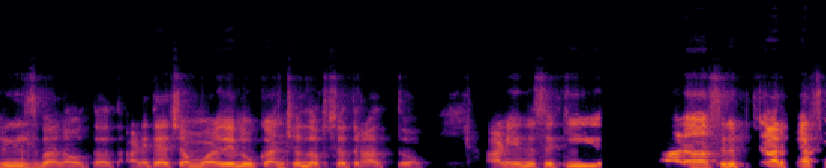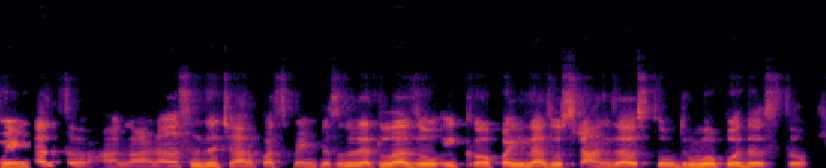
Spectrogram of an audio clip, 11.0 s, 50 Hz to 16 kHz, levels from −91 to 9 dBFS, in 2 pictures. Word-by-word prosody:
reels 165 -1 -2
बनवतात 155 -3 -5
आणि - - -7
त्याच्यामुळे 170 -1 -1
ते 170 0 +4
लोकांच्या 165 +1 -1
लक्षात 160 - -3
राहतं - - -7 0.5
आणि 165 +1 -2
जसं 165 +1 -1
की 180 -1 +1 0.5
गाणं 170 +6 +6
असेल 215 +2 +2 0.2
4-5 185 +3 +5
मिनिटाच 170 -7 +1 0.2
हां, - - -8
गाणं 135 -1 -6
असेल 185 +2 -3
जर 200 - +2
4-5 160 0 -3
मिनिटाच 140 0 -6
तर 185 +2 -2
त्यातला 165 -3 +4
जो 170 - +4
एक 160 - -12
अ, 155 - +4
पहिला 155 +1 +3
जो 165 0 0
स्टांझा 150 +1 0
असतो, 140 -1 -1
ध्रुवपद 155 -1 +3
असतं, 135 -1 -2
165 Hz, 175 wpm, -25 LUFS, 155-175 Hz, 0.5 s, गाणं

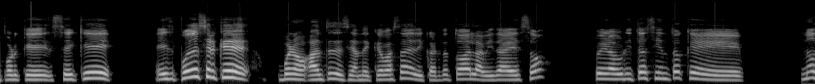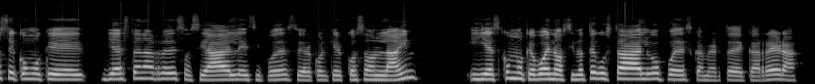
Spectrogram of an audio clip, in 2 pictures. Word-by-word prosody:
Porque 215 0 -1
sé 230 +3 -1
que 275 -1 +2 0.4
es 250 +2 -1
puede 325 +6 +5
ser 350 -1 +3
que 310 -8 +6 0.3
bueno, 230 -1 +1
antes 225 +4 0
decían 215 -4 -3
de 205 -1 -6
que 220 - -5
vas 225 +2 -3
a - - -1
dedicarte 220 -4 -5
toda 245 +3 0
la 230 -3 -2
vida 205 +2 -3
a 210 - +1
eso. 290 - -6 0.5
Pero 255 -1 -1
ahorita 245 +3 -2
siento 280 +1 -5
que, 210 -8 -2 0.5
no 290 +5 -3
sé, 280 -1 -1
como 250 -1 -2
que 230 -2 +1
ya 250 +1 +1
están 280 +3 -3
las 275 -1 +1
redes 265 -1 -1
sociales 215 0 +1
y - - -6
puedes 210 +2 -2
estudiar 205 -3 -4
cualquier 210 0 -6
cosa 215 +1 -3
online 215 +9 +3 0.6
y 240 0 0
es 235 -1 +2
como 280 -3 0
que 235 - +1
bueno, 240 -1 +5
si 225 +1 -8
no 230 0 0
te 280 - +2
gusta 255 -1 +5
algo 255 +1 +2
puedes 220 -2 -1
cambiarte 200 -1 -7
de 195 -2 -2
carrera. 200 +1 -1
230 Hz, 195 wpm, -23 LUFS, 215-255 Hz, 0.6 s, que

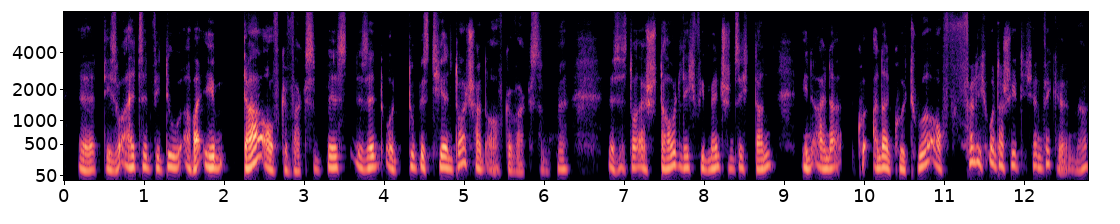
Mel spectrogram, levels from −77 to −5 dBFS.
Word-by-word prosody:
äh, 120 -3 +1
die 130 - -2
so 115 0 0
alt 155 0 +2
sind 150 -5 -2
wie 145 - -1
du, 150 +4 +1
aber - - +4
eben 150 -2 +4 0.2
da - - +10
aufgewachsen 120 -3 0
bist 150 -1 +2
sind 150 +1 +1
und 130 -6 -2
du 160 - 0
bist 145 -1 -1
hier 155 - +6
in 135 - -2
Deutschland 170 - 0
aufgewachsen, 110 +1 -8
ne? 130 0 -6 0.5
Es 125 - -3
ist 145 +1 -6
doch 145 - +2
erstaunlich, 150 +1 0
wie 145 - -2
Menschen 140 +1 -1
sich 145 +1 -5
dann 150 +7 0 0.3
in 130 - -1
einer 140 0 0 0.2
Ku 435 +1 -1
anderen - - +3
Kultur - - -1
auch - - 0
völlig 215 -2 -3
unterschiedlich 175 0 -2
entwickeln, 170 -2 -5
ne? 135 +8 -7
145 Hz, 185 wpm, -24 LUFS, 130-160 Hz, 0.5 s, da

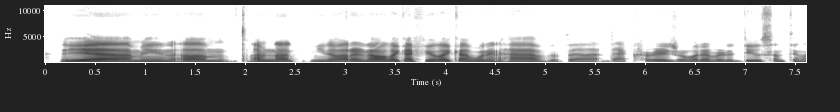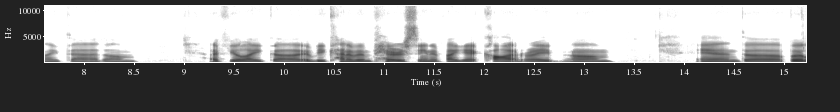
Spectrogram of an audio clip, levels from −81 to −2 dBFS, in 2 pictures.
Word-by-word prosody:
Yeah, 120 -3 +7
I - - +1
mean, 105 -1 -2
um, 100 -1 0 0.2
I'm 120 +1 0
not, 110 -4 +1 0.2
you 105 -3 -7
know 100 -1 -1
I 95 0 +3
don't 100 -1 0
know, 100 -1 +4
like, 100 +1 +1
I 100 +1 +5
feel 110 -3 -2
like 100 0 +1
I 100 - +4
wouldn't 100 +1 -2
have 95 -2 0 0.2
that 90 -1 -7
that 90 -1 -10
courage 95 -1 -5
or 90 - -7
whatever 90 0 -4
to 90 -1 -8
do 95 +3 -6
something 95 0 -10
like 90 -1 -8
that, 90 -1 -6
um, 90 -1 -8 0.7
I - - +1
feel 100 -2 -1
like, 95 -1 0
uh, 95 -1 +1
it'd 100 - -2
be 105 - 0
kind 115 +3 0
of 105 - +1
embarrassing 105 0 0
if 95 - -4
I 100 -2 +2
get 95 0 0
caught, 100 0 +2
right? 100 +3 0 0.2
Um, 95 -2 -1 0.8
and, 100 -2 -1
uh 100 -1 +2
but, 110 -1 +6
100 Hz, 185 wpm, -28 LUFS, 95-105 Hz, 0.8 s, Yeah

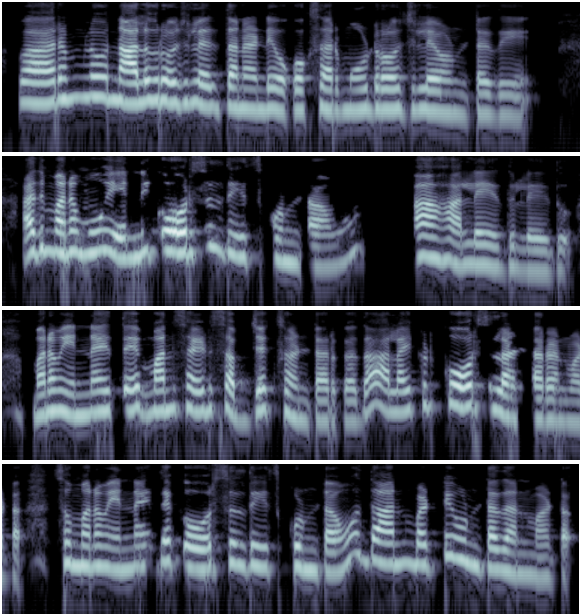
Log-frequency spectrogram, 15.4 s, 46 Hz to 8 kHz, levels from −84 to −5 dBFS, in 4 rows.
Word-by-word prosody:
వారంలో 285 +5 +3 0.2
4 255 +3 +8
రోజులు 255 0 0
ఎళ్తానండి. 205 -2 -1
ఒక్కొక్కసారి 195 +1 -2
3 200 +1 -4
రోజులే 200 -1 -1
ఉంటది. 165 -1 -8 0.6
అది 295 - +4
మనము 285 0 +4 0.2
ఎన్ని 245 +4 -1
కోర్సులు 300 +3 +6
తీసుకుంటాము? 210 -6 -5 0.5
ఆహా! 230 -4 +2
లేదు 180 -2 -4
లేదు. 155 0 -7 0.3
మనం 250 +3 +3
ఎన్నైతే 245 +4 0 0.2
మన 250 +1 +4
సైడ్ 255 -1 +1
సబ్జెక్ట్స్ 250 +7 -1
అంటారు 180 -2 -4
కదా! 175 - -2
అలా 240 -1 -1
ఇక్కడ 300 +2 -9
కోర్సులటారనమాట. 195 - +1 0.3
సో, 270 - -3
మనం 240 0 0
ఎన్నైతే 240 +6 -3
కోర్సులు 230 +3 0
తీసుకుంటామో 225 - -3
దాన్ని 265 -1 +3
బట్టి 255 +7 -3
ఉంటదనమాట. 190 - -3
230 Hz, 130 wpm, -24 LUFS, 195-260 Hz, 0.6 s, 4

